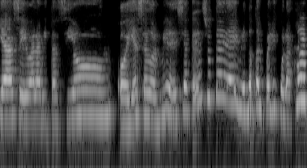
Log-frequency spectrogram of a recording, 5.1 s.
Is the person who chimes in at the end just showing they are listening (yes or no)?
no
